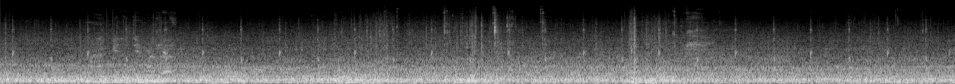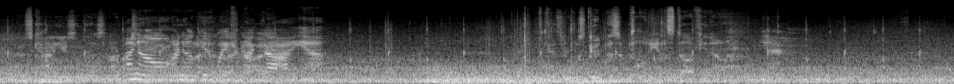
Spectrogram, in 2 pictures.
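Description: Strong wind gusts against a moving car.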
